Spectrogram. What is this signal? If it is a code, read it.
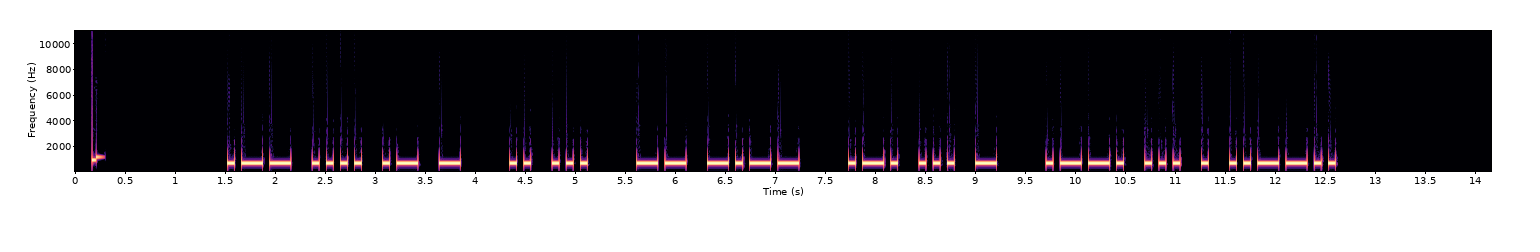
Morse code, heard as a keyed tone, about 17 wpm, 700 Hz. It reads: WHAT IS MY RST PSE?
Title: Common QSO Phrases 17wpm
